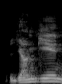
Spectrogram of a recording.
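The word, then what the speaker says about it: Jung: yian out there occasionally and people are like yungan yungan how you pronounce it Carl Yung Yung yeah young yeah like to throw that one out there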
